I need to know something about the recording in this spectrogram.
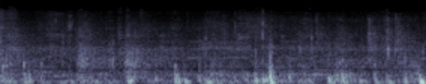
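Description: A string of irregular thumps and knocks, about half a dozen in two seconds, from people moving about at the front of a lecture hall.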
